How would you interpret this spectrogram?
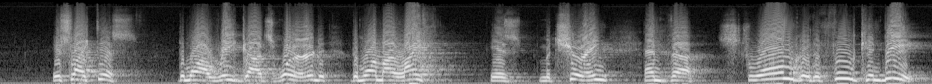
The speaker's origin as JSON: {"language": "English", "region": "West Virginia", "country": "United States", "tie": "born or raised there", "said": "And you know, I grew up in West Virginia. We don't eat snacks. We like meals."}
